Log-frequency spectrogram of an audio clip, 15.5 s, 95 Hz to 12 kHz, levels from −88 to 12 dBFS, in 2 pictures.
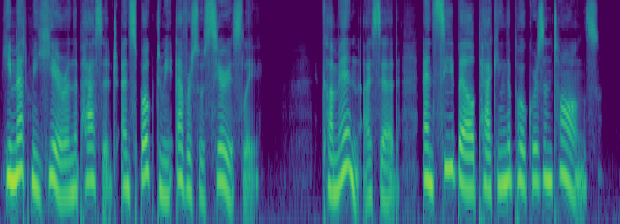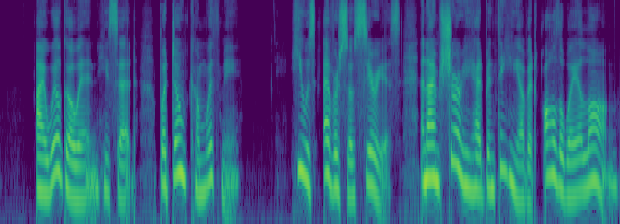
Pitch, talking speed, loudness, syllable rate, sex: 230 Hz, 215 wpm, -18 LUFS, 5.5 syllables/s, female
